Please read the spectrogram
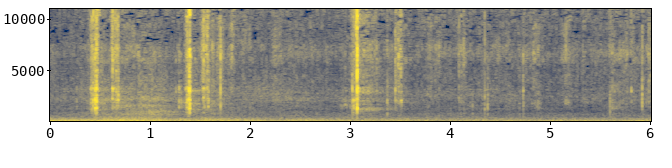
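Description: A small plastic single-hole paper punch clicking as it is pressed through origami paper: several sharp clicks at uneven intervals, with a steady low hum behind.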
